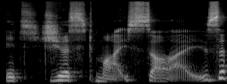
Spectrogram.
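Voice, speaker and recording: A woman voicing a timid, gentle male pig in a children's storybook, speaking in simple, expressive phrases. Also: deep voice, extremely slow, vocal fry, voice pushed down, heavily acted. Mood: eager. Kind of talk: children's storybook read-aloud.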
